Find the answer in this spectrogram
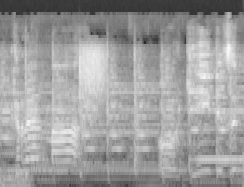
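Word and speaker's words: Granma: just as you saw if you pronounce it correctly it sounds like grandma oh geen is the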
